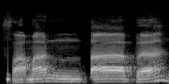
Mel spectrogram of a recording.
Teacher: nun sukun bertemu dengan huruf ta, bacaan ikhfa dibaca samar-samar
